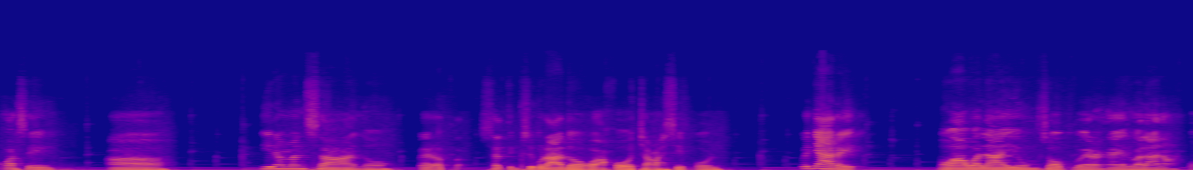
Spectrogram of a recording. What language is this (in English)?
Filipino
